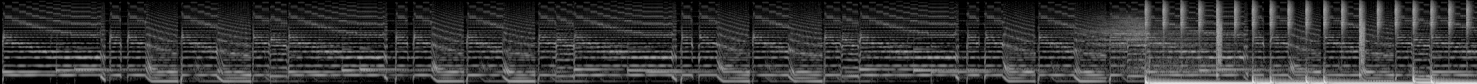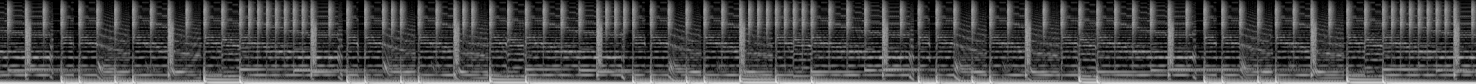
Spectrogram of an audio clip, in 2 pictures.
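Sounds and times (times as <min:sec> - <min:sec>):
chords: 0:11.4 - 0:29.5.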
